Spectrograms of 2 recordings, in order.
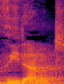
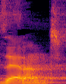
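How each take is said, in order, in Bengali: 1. প্রথম স্বরধ্বনিটি 'ee'-র মতো শোনায়। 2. প্রথম স্বরধ্বনিটি 'eh'-র মতো শোনায়। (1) "নট জিরান্ট" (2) "উচ্চারণ করবা জেরান্ট"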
